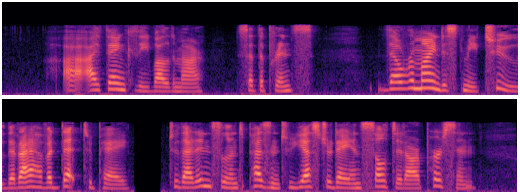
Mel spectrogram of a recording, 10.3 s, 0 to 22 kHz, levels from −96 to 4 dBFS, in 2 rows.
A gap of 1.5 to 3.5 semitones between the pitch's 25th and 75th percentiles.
No: average, 4.7 semitones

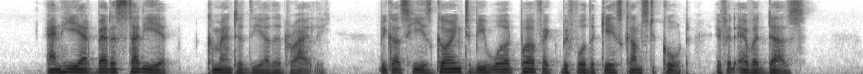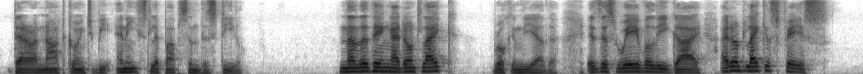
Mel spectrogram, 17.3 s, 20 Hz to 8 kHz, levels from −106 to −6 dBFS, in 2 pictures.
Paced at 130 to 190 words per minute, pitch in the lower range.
No: average, 200 wpm; low, 110 Hz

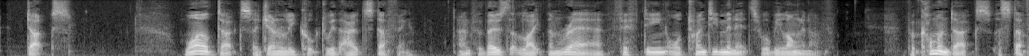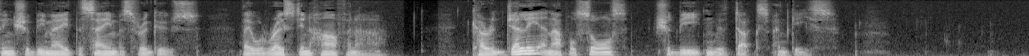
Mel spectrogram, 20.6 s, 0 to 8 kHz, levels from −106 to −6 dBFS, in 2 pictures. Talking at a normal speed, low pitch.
Yes: average, 165 wpm; very low, 85 Hz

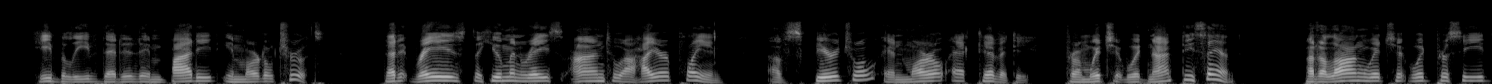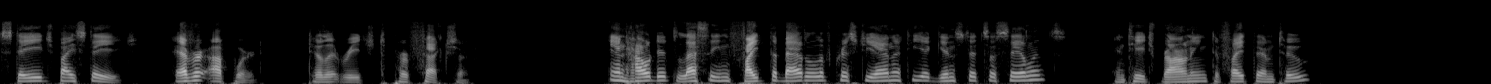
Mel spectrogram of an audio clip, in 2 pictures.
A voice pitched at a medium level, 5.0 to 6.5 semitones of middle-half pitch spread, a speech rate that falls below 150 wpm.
Yes: medium, 155 Hz; wide, 5.5 semitones; slow, 135 wpm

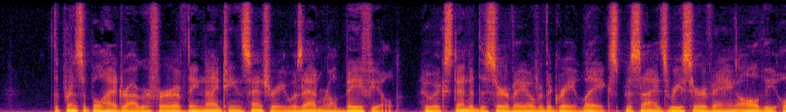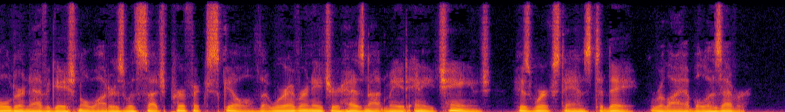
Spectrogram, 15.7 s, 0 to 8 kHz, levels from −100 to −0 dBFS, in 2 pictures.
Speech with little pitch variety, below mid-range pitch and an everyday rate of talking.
Yes: narrow, 2.1 semitones; very low, 85 Hz; average, 175 wpm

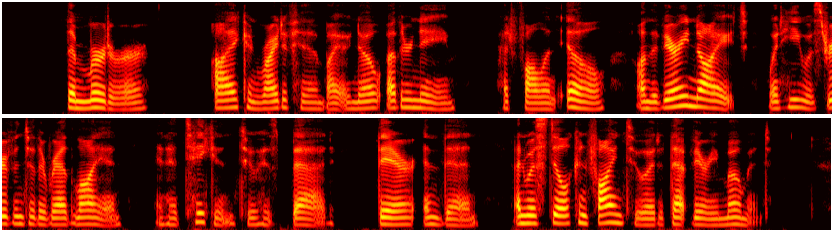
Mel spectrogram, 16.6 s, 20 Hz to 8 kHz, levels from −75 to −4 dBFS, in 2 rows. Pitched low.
No: medium, 180 Hz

